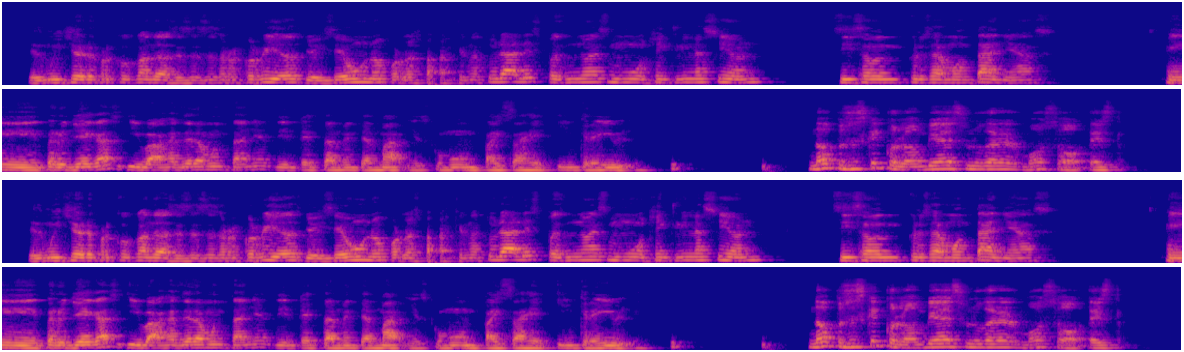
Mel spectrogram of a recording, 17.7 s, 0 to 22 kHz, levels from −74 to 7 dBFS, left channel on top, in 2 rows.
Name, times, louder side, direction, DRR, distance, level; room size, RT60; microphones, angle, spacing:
voice 1, 0.2-5.7 6.2-7.9 8.7-13.7, right 2 dB, 25° right, 0.5 m, -24 dB
voice 2, 14.9-17.2, equal, 70° right, 1.2 m, -25 dB
3.1 x 2.8 x 4.5 m
head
